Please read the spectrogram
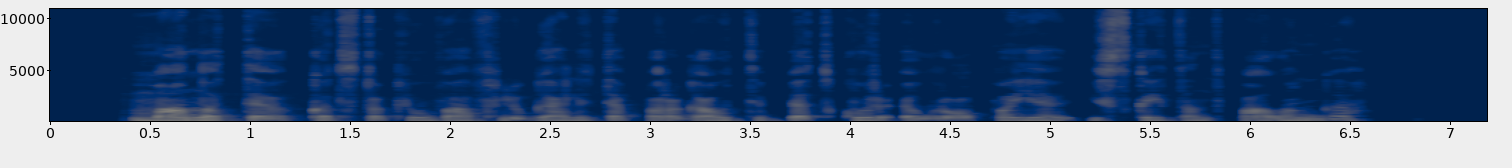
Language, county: Lithuanian, Panevėžys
